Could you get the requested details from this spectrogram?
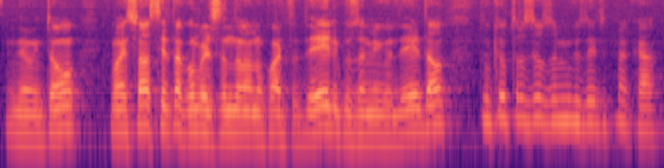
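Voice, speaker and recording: A man with a mellow, somewhat higher voice. He talks in an animated, chatty way, acting out little dialogues and checking in with tag questions. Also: racing. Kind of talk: casual conversation.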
